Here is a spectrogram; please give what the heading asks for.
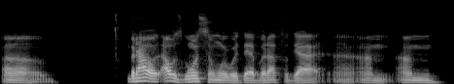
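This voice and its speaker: A man in a casual podcast chat, talking in a reflective, halting and rambling way. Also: sits low, lively intonation, gravelly, darkish tone. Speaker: sports podcast host. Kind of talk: casual sports and society chat.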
